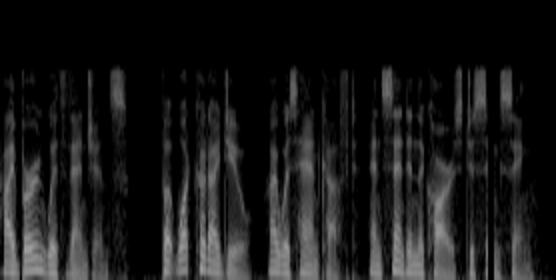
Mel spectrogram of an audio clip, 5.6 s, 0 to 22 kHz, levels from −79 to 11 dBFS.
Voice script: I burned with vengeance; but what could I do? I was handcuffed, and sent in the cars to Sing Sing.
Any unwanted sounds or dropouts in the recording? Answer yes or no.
yes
